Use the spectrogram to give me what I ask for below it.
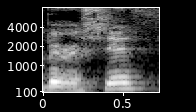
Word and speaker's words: Bereshit: In the Hebrew, it will be pronounced Bereshith.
